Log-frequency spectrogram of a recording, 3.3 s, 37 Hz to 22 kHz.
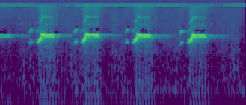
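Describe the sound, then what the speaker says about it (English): Four evenly spaced whistled phrases, each a bright rising then level tone, repeat about every 0.7 seconds as a simple robin-song effect, clean and close with a quiet background. "Listen, I can hear a robin."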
